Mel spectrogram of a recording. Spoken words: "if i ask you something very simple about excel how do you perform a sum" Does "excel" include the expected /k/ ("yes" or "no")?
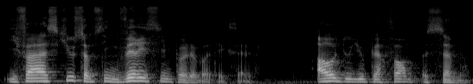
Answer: yes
